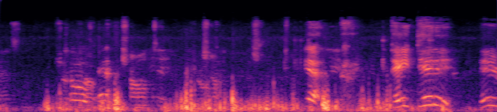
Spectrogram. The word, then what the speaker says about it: Charlton: Charles Heston. Charlton.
